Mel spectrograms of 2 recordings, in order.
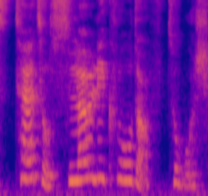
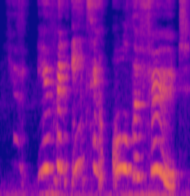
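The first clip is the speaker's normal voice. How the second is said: higher, dismayed Turtle; hurt surprise at the empty plates; a touch of dismay, lightly voiced Turtle; unhappy; 10 semitones higher than usual. A narrator's reading. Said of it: "Turtle said, unhappily".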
